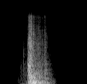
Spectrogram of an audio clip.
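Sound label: sound of a car door slam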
